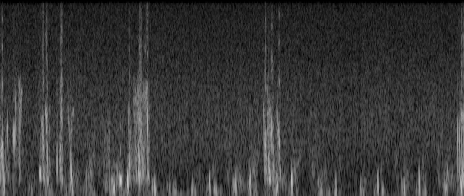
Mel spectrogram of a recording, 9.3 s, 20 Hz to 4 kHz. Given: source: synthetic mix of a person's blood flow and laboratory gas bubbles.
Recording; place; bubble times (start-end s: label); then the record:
Doppler ultrasound of blood flow; precordium
0.00-0.19 s: bubbles
0.23-0.46 s: bubbles
0.77-1.02 s: bubbles
1.12-1.29 s: bubbles
1.33-1.48 s: bubbles
2.35-2.47 s: bubbles
2.54-3.02 s: bubbles
5.25-5.64 s: bubbles
9.12-9.30 s: bubbles
From the record:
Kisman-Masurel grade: 223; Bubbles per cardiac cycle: several, 3 to 8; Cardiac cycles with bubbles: 10 to 50%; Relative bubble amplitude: loud (0.450 to 0.775); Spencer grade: 2 (many but less than half of the cardiac periods contain bubble signals, singularly or in groups); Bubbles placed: anywhere in the cardiac cycle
